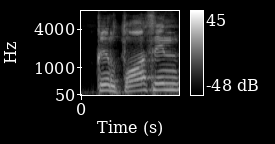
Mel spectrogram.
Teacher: ان 7 میں سے کوئی بھی ایک حرف آئے را ساکن کے بعد اسی کلمے میں تو را کو پر پڑھنا ہے، جیسا کہ قرطاس زیر ہونے کے باوجود را ساکن حروف مستعلیہ کی وجہ سے پر پڑھا جا رہا ہے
